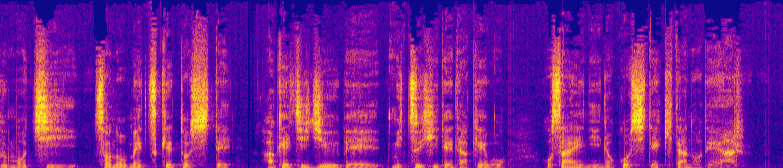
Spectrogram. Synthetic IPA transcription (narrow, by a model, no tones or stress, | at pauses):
ɯ̟mo̞t͡ɕiːso̞no̞me̞t͡sɨ̥ke̞t̪o̞ɕi̥t̪e̞ake̞t͡ɕiʑɨːbe̞ːmʲit͡sɨçid̪e̞d̪ake̞o̞ː | sae̞ɲ̟ino̞ko̞ɕi̥t̪e̞kʲi̥t̪ano̞d̪e̞aɾɯ̟̥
